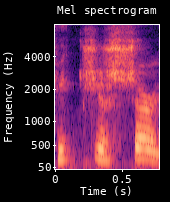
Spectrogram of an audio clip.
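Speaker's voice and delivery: put-on heavy Latin accent. Retelling a woman in Times Square who grabbed you, heavy Latin accent. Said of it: "like with a heavy Latin accent".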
